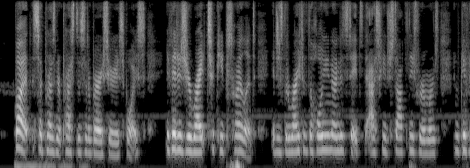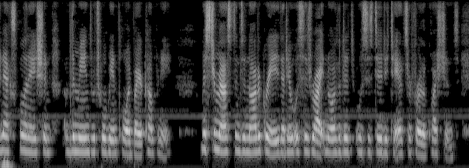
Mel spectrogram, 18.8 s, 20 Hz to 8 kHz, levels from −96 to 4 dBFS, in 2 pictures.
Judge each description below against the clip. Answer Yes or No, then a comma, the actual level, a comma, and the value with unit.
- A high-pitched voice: Yes, high, 220 Hz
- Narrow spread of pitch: Yes, narrow, 2.0 semitones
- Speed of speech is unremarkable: No, fast, 215 wpm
